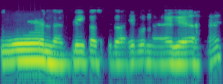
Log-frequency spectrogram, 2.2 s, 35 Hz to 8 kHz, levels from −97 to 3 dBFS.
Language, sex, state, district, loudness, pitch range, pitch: Hindi, male, Bihar, Gaya, -16 LUFS, 135-150 Hz, 145 Hz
